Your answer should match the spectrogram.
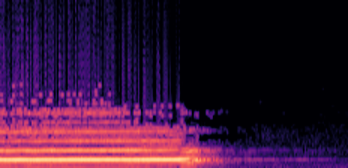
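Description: A man's voice holding one long chanted note, which glides up slightly and fades out about a second and a half in, leaving only faint background.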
